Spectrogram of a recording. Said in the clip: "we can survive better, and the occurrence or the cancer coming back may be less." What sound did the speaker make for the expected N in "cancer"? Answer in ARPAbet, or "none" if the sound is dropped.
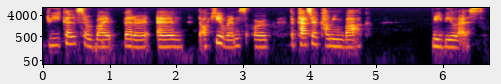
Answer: none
